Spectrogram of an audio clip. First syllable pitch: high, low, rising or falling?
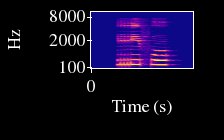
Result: high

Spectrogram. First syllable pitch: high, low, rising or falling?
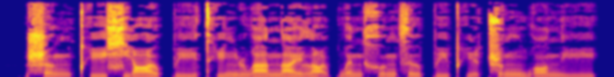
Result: low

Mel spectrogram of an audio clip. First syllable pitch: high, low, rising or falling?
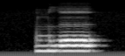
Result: high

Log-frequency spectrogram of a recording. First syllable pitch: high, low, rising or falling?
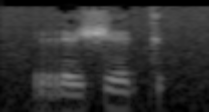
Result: low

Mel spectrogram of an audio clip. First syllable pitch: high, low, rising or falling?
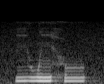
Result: high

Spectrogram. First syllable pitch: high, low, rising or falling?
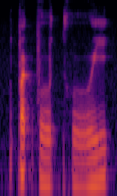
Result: high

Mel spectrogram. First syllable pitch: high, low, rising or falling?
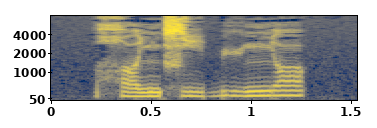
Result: low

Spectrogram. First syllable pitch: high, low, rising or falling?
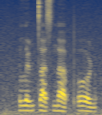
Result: high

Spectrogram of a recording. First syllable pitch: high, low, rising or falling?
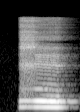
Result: high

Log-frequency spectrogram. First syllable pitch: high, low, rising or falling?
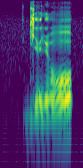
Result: low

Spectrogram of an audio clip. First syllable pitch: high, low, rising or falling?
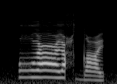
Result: high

